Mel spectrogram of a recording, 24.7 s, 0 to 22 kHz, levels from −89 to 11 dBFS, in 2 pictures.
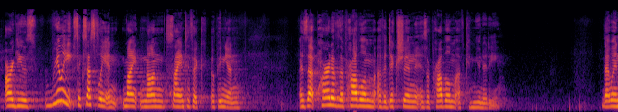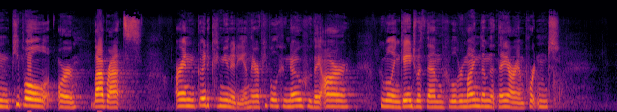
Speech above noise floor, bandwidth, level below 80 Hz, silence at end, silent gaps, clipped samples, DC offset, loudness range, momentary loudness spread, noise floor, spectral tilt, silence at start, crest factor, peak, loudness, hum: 44 dB; 15 kHz; -70 dBFS; 1.2 s; none; under 0.1%; under 0.1%; 7 LU; 13 LU; -61 dBFS; -4.5 dB/octave; 0.1 s; 18 dB; 0 dBFS; -18 LUFS; none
